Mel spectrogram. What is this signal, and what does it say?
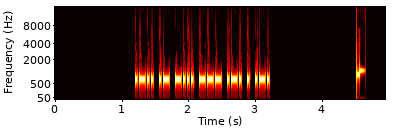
Morse code, heard as a keyed tone, about 38 wpm, 700 Hz. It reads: LABORER
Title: Practice QSO - Exchange 3 - More Info - 40wpm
